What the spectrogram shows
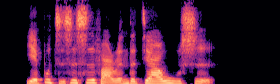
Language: Chinese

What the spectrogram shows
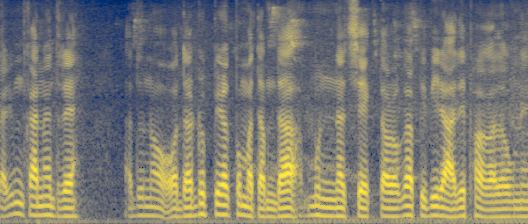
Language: Manipuri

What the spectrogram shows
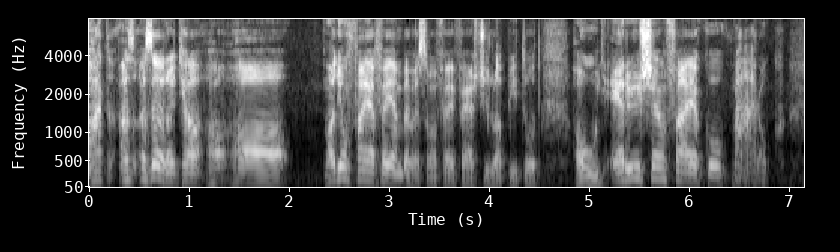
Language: Hungarian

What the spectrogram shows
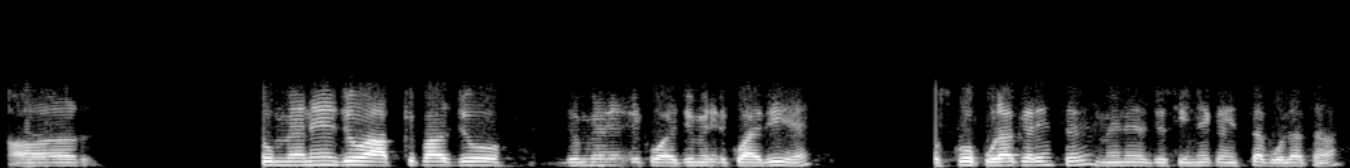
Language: Urdu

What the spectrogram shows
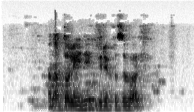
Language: Kyrgyz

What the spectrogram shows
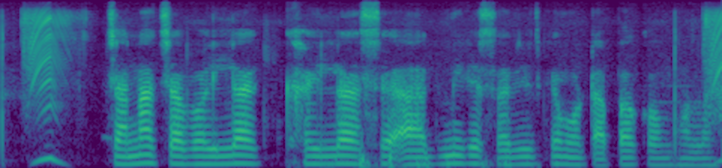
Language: Bhojpuri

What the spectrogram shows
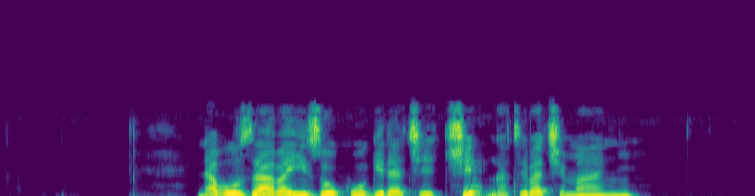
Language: Ganda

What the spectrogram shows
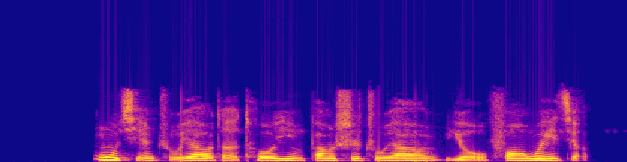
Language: Chinese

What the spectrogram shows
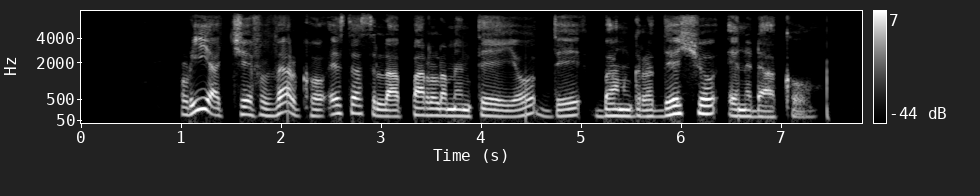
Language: Esperanto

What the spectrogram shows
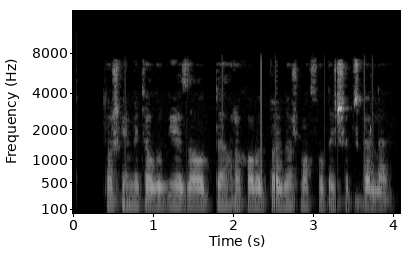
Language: Uzbek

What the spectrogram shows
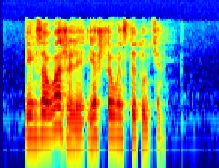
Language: Belarusian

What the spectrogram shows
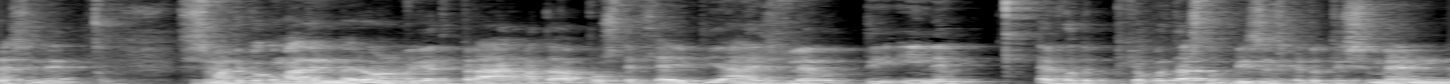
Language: Greek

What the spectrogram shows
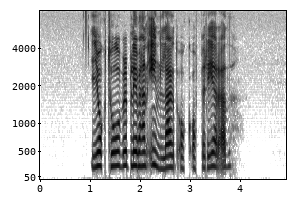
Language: Swedish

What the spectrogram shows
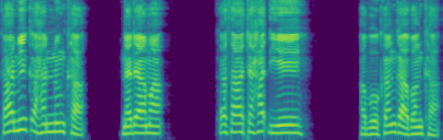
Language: Hausa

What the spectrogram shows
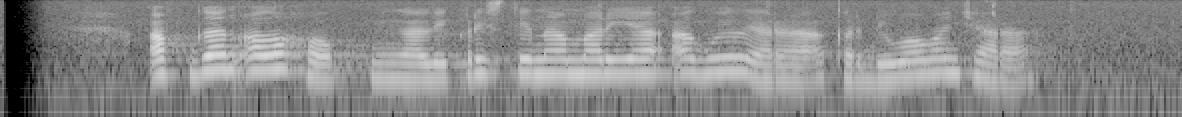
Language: Sundanese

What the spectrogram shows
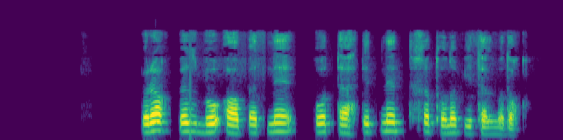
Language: Uyghur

